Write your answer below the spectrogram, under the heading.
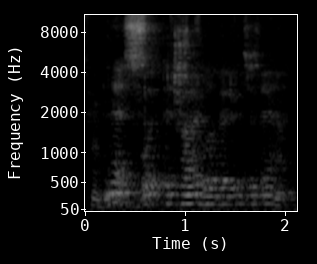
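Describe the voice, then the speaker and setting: A soft-spoken man giving an earnest, halting public talk, often pausing. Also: mid-range voice, slight background noise. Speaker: speaker at a gathering. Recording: very echoey, distant, faint ambience.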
